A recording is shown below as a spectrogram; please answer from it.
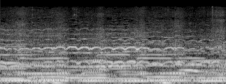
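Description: Dirashe fila ensemble: several long end-blown pipes, each sounding its own note, playing together in an interlocking pattern of overlapping held tones that change every fraction of a second. A wavering high note rides on top, and a soft low thud comes about once a second.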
